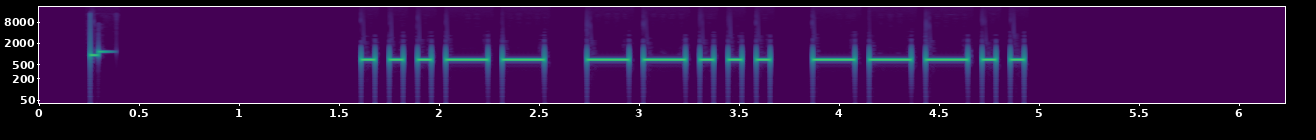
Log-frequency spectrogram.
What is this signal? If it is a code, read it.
Morse code, heard as a keyed tone, about 17 wpm, 700 Hz. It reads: 378
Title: Common Cut Numbers - 3-Digit 17wpm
